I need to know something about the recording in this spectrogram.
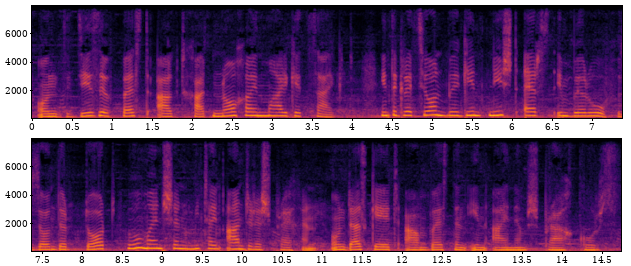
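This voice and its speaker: A woman from Ukraine, a German speaker, reading a radio news report in a careful, deliberate way. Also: mid-range voice, warm tone, faint music behind.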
